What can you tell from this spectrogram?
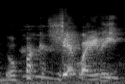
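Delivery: indignant outburst. Acted. Indignant in character.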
